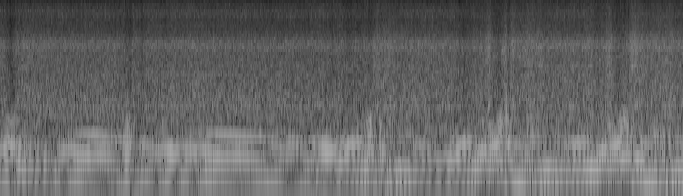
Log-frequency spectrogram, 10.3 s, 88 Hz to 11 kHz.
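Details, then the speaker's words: 1968 VW Beetle air-cooled carburetted flat-four, just started with choke on after priming. Idle wanders and surges in short swells rather than holding steady. Owner says the carburetor needs tons of adjustment; engine smoking. Rough idle. "we won't idle the best right now and as you can tell the carburetor needs tons of adjustments"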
